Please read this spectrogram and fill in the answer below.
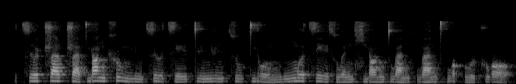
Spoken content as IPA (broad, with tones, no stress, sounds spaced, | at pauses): t͡s ɹ̩˧˥ ʈ͡ʂ ä˧˥ ʈ͡ʂ ä˨˩ t̪ j ɑ˥˧ ŋ ʂ u˥˩ m y˨˩ n t͡s ɹ̩˥˩ t͡s e˧˥ ɪ̯ t̪ y˧˥ n y˧˥ n t͡s u˧˥ t̪ j o˨˩ ʊ̯ m i˧˥ ŋ m ɤ˥˧ t͡s e˥˩ ɪ̯ s w ə˧˥ n ɕ j ɑ˧˥ ŋ t̪ w a˨˩ n k w a˧˥ n t̪ʰ w ɔ˧ k u˨˩ ʈ͡ʂ w ɔ˥˩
